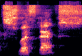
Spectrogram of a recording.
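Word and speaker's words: Swyftx: Swiftex is, how do you say it? Correct. Yeah, Swiftex, you got it right.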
